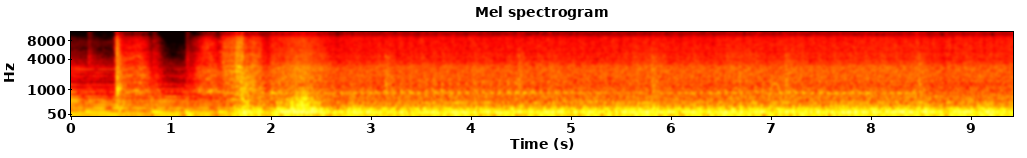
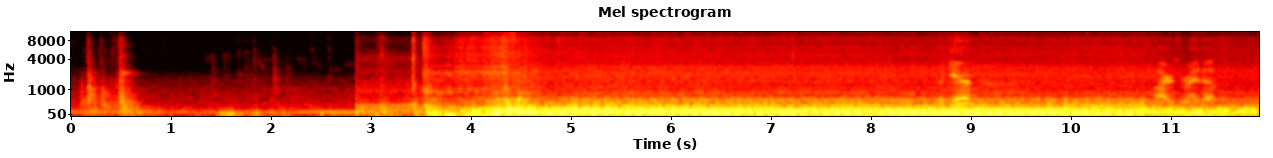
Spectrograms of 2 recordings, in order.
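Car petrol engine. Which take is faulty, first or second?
first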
